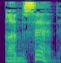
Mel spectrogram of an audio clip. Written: unsaid

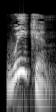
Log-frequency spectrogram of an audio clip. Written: weaken

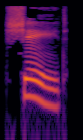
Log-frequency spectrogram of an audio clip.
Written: schade

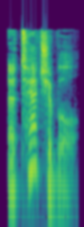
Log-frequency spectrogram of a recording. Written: attachable

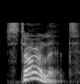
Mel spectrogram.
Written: starlit

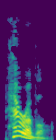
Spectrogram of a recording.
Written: parable

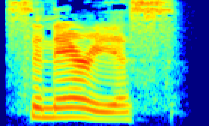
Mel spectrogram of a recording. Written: senarius

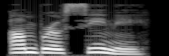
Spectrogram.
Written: ambrosine

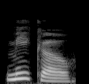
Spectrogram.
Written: mikko

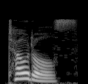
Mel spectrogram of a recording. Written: total's

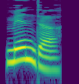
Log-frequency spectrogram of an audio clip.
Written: minda

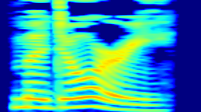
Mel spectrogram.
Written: midori

